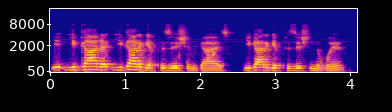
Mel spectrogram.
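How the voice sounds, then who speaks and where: A man's voice: mid-range voice, a little fast, husky. Emphatic man on a muffled recording. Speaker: co-host. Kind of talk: casual chat. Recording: dull lo-fi sound.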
